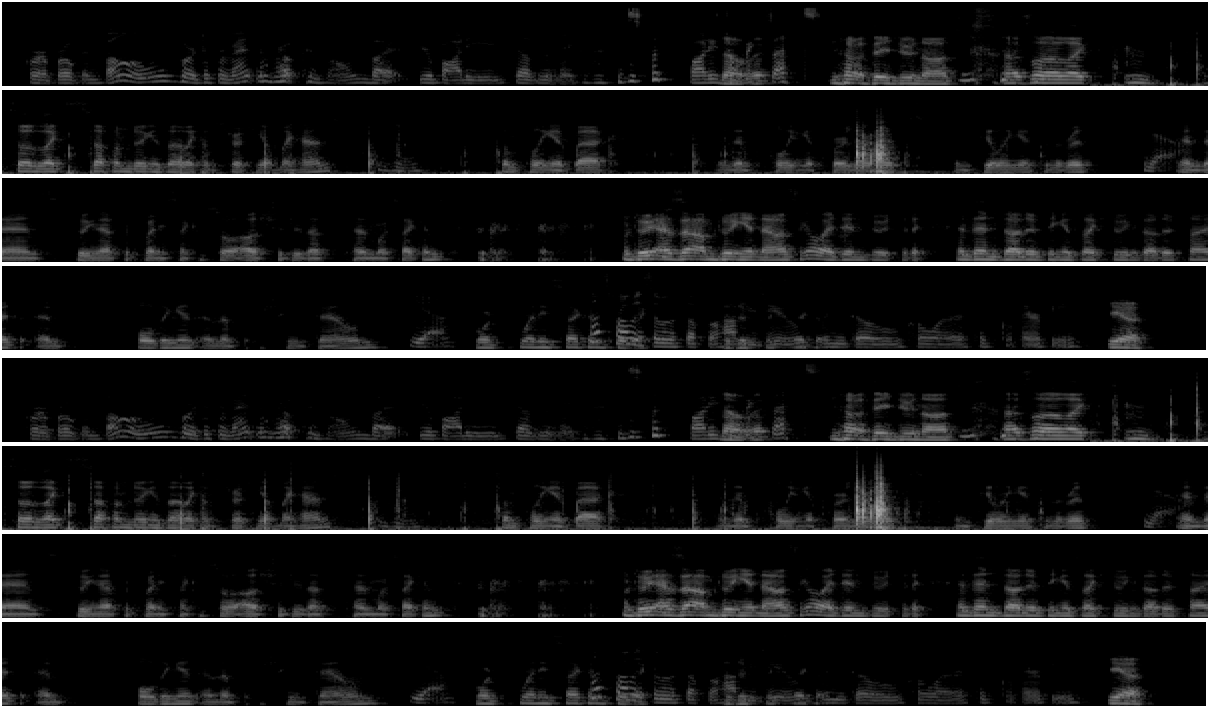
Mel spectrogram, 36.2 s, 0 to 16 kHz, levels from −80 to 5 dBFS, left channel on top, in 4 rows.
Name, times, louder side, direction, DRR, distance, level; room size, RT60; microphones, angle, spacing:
voice 1, 0.2-4.8 5.2-5.9 7.2-7.6 11.9-12.2 17.6-18.0 23.0-23.1 25.3-25.4 25.7-25.8 30.2-30.5 31.5-35.2, left 3 dB, 50° left, 0.8 m, -53 dB
voice 2, 5.4-5.7 6.2-7.1 7.5-8.1 8.4-8.6 9.1-11.5 12.8-13.6 14.4-17.2 17.9-22.3 22.7-25.0 25.2-27.6 28.2-29.9 30.7-31.9 32.6-32.7 33.1-33.3 35.4-35.7, equal, 5° left, 0.8 m, -45 dB
phone dial, 8.2-16.9, right 7 dB, 75° right, 0.3 m, -42 dB
7.8 x 3.4 x 5.2 m
head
